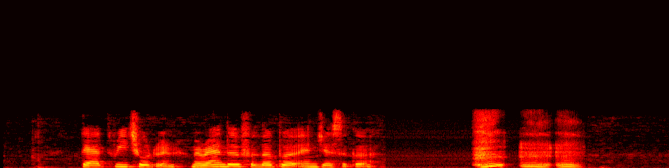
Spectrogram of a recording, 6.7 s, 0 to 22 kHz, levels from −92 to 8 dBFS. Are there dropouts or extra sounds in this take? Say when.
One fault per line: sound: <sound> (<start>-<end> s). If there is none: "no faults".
sound: throat clearing (4.7-5.9 s)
